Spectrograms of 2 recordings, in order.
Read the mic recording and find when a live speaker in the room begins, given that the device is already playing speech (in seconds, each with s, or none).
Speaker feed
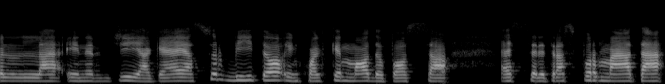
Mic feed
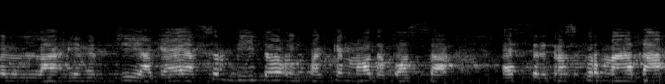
none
